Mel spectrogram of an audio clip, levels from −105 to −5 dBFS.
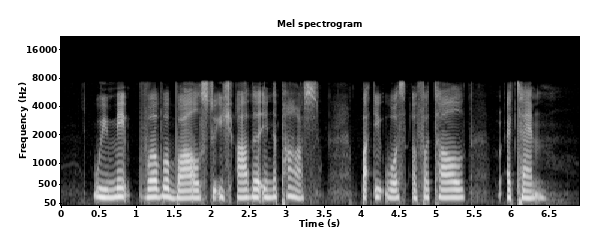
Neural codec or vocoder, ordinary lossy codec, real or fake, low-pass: none; none; real; 7.2 kHz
